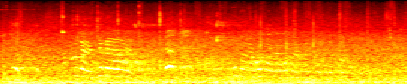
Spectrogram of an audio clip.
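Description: Young men shout to each other across an outdoor pitch.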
